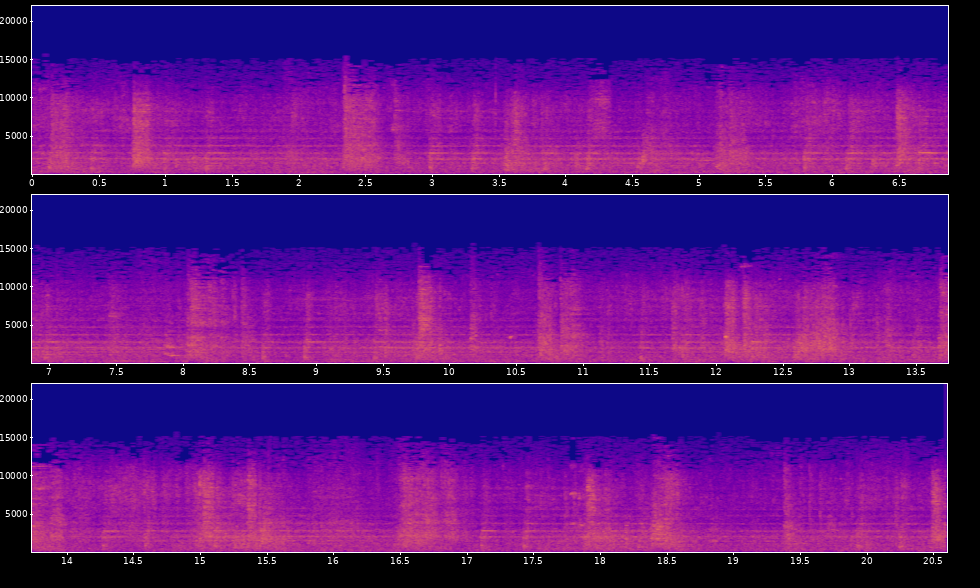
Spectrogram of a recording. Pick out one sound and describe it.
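Coal wagon wheels clatter over rail joints.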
